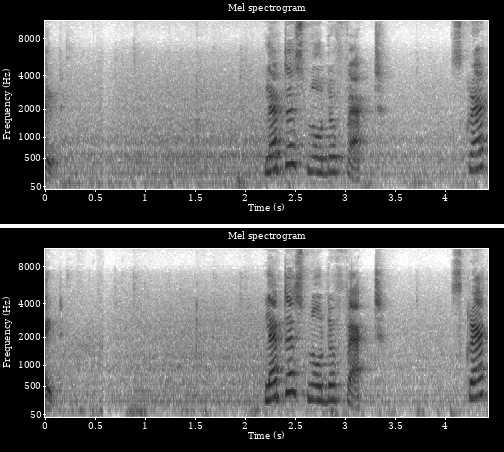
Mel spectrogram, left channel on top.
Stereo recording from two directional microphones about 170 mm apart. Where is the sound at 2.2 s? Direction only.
35° right (ahead or behind).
